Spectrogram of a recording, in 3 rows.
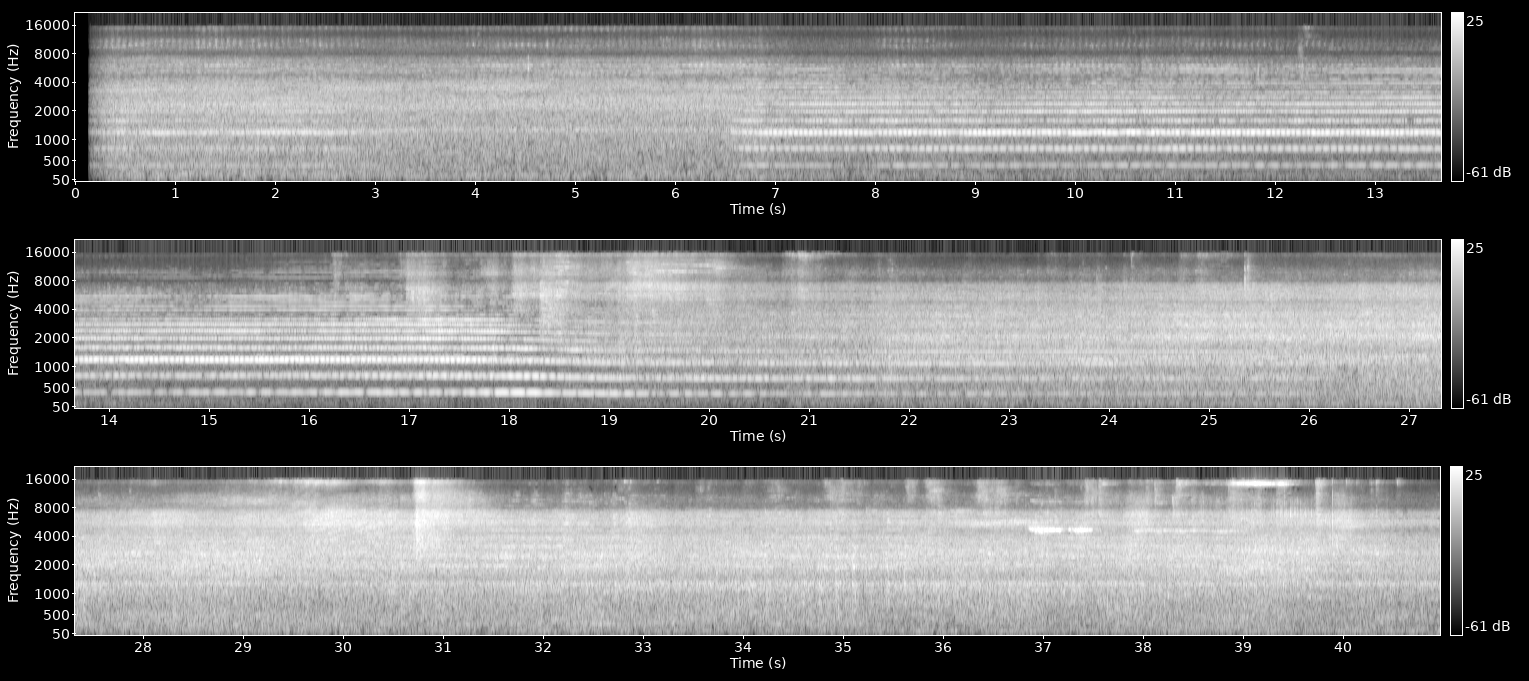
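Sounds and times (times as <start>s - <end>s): train horn: 0.2s - 3.1s, 6.6s - 26.8s, 36.6s - 39.6s
train coaches clattering over rail joints: 24.9s - 40.9s.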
